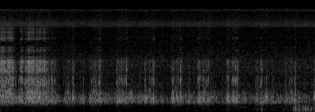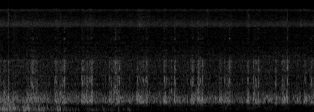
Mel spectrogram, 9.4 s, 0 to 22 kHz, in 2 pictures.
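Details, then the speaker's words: Fetal heartbeat on a home Doppler, checked because the baby had been still for a long time: fast whooshing pulses near 150 a minute through static, with a rumble of movement midway; heart rate judged okay. "Okay naman yung heart Pit niya So okay na ako na ako mag-worry so thank God muna"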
